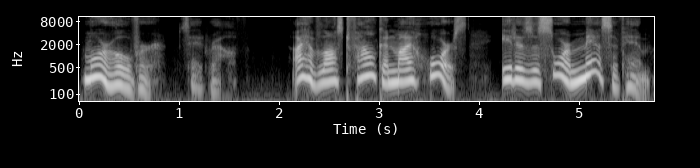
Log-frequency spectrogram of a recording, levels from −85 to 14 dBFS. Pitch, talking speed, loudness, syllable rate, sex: 220 Hz, 165 wpm, -14 LUFS, 4.5 syllables/s, female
